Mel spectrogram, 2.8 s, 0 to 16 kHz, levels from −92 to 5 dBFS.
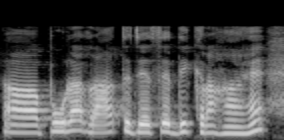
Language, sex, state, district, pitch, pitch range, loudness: Hindi, female, Karnataka, Bangalore, 215 Hz, 200-230 Hz, -14 LUFS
